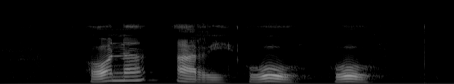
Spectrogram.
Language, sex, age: Venda, male, 22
